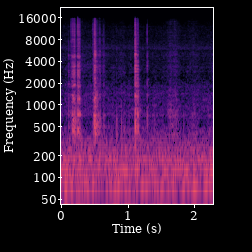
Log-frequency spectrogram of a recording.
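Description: A few short, light clicks and taps, handling noise, over a low steady hum; the sharpest click comes about a second in.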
